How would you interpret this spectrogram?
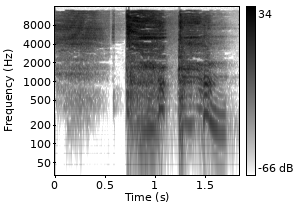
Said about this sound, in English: Well, sorry, there's my talking cough again.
